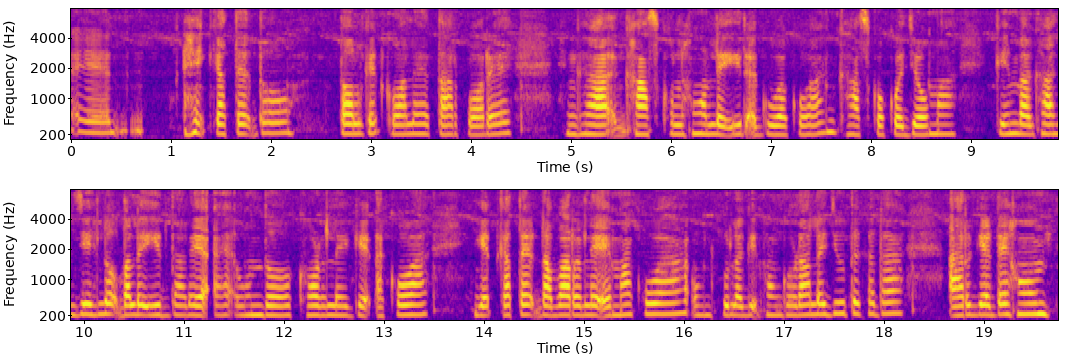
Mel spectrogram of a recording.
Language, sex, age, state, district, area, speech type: Santali, female, 30-45, West Bengal, Bankura, rural, spontaneous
